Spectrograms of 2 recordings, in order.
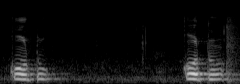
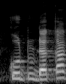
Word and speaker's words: कोटुडका: टिमकी और कोटकू कोडू कोटू कोटू सॉरी कोटुडका का इस्तेमाल किया जाता है, वाद्य यंत्र। सॉरी, यहाँ पे थोड़ी मेरी प्रोनाउंसिएशन गलत हो गई। कोटुडका का और टिमकी का उपयोग किया जाता है वाद्य यंत्र के रूप में।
